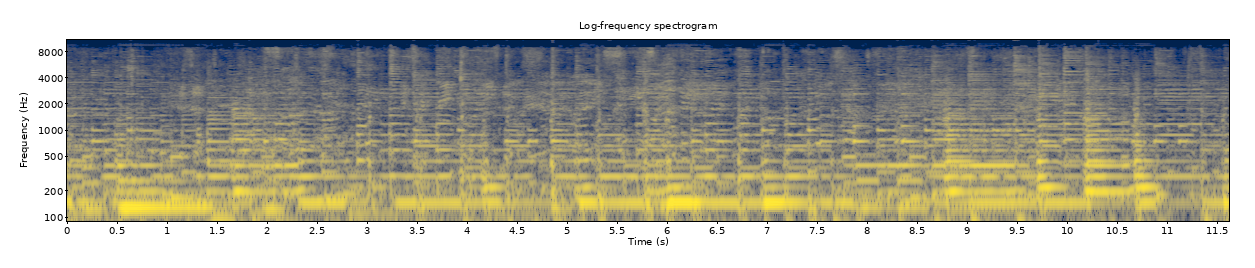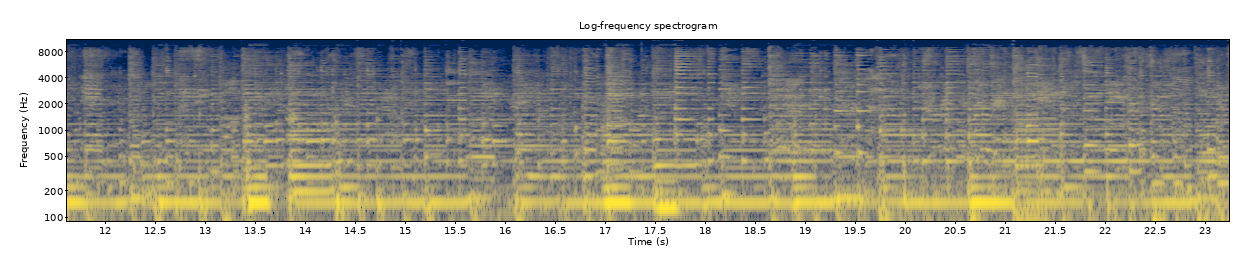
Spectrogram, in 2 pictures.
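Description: Bluegrass music with banjo and guitar playing.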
